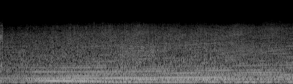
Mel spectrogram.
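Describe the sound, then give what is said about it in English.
A propeller bomber drones steadily overhead, its engines producing a loud, continuous low hum with layered buzzing tones that hold an even level throughout, with no voices. “The bomber flew right into it. It seems to have tangled up in the propellers.”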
